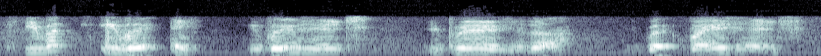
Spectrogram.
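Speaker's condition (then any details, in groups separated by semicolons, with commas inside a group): Cerebral palsy; strong speech impediment, uses interpreter publicly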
